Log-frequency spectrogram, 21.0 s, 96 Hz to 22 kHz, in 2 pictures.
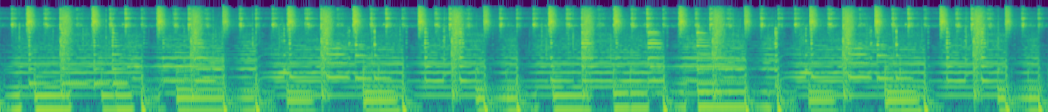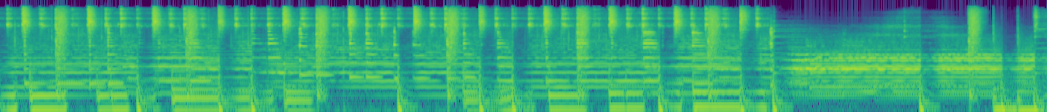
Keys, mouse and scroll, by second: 3.1 right click, 3.1 click, 5.6 click, 9.6 click.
